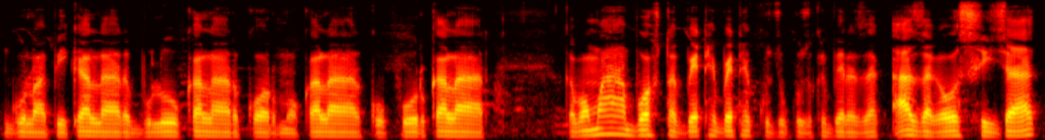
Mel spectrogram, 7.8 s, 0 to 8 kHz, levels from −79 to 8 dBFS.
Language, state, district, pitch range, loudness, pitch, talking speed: Kokborok, Tripura, Dhalai, 85-100 Hz, -21 LUFS, 90 Hz, 155 wpm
